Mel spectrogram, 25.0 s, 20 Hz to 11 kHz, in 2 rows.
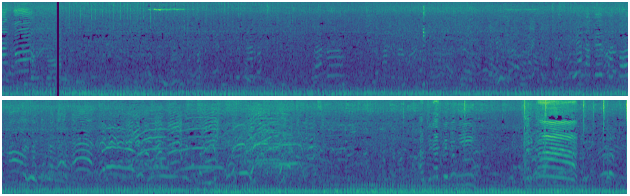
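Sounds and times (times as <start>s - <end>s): crowd chattering and calling: 0.0s - 25.0s
motorcycle engine idling: 0.0s - 25.0s.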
